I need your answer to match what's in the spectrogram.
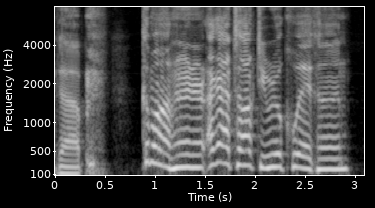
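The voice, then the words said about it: Terrible Maryland accent. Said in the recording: “this guy's terrible Maryland accent”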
